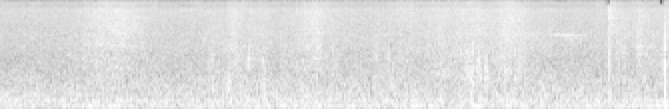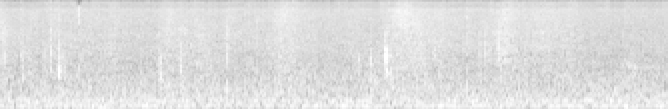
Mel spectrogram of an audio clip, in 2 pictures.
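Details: Roadside giant honey bees, their colony hanging low and being harvested, keep up a continuous buzzing drone while footsteps, taps and light rustling patter over the hum.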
